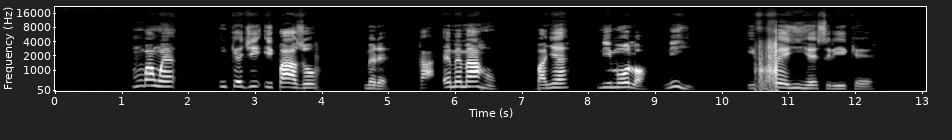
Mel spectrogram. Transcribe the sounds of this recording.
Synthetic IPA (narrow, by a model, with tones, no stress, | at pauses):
ŋ͡m̩˦ɡ͡ba˦ŋʷe˦ | ŋ̩˦ke˦d͡ʒi˦ʔi˦k͡pa˦a˨zʊ˦ | me˨ɾe˨ | ka̰˨e˦me˦m˦a˦ɦʊ˨ | ba˨ɲe˦ | ni˦m˦ʊ˦lɔ˨ | ni˦ɦi˨ | i˨fʊ˨fe˦˨˦ɦi˦ɦe˦sɪ˨ɾi˦i˦ke˦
